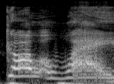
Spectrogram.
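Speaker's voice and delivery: slow, drawn-out mock yell, pitched high; mock shout. Podcast host mock yells at the wrestler, slow and loud. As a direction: bellow it slowly like a heckler.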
